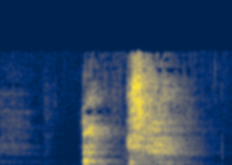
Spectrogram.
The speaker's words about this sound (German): Gesundheit. Gesundheit, mein Schatz.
